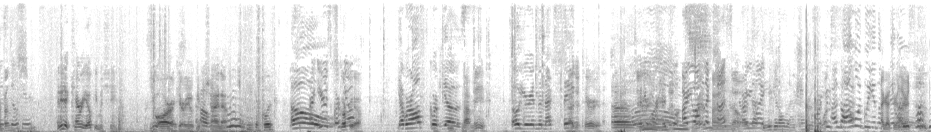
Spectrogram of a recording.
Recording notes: A few friends gathered at the studio after a recording. We’re sharing a minimally edited version of a live mic in the room with all of their permission.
